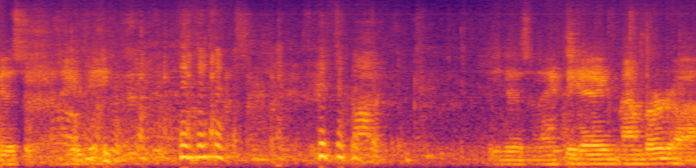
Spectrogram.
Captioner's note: laughter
